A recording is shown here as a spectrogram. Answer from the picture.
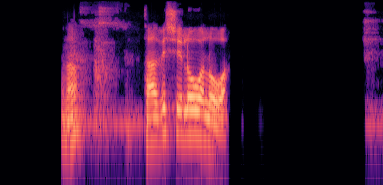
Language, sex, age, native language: Icelandic, male, 30-39, Icelandic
